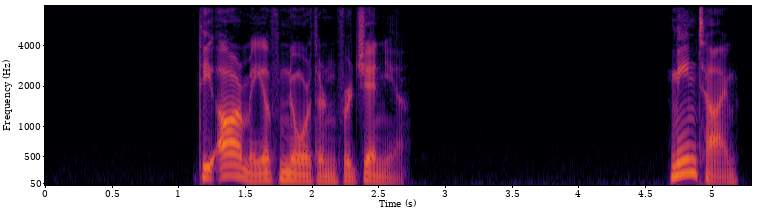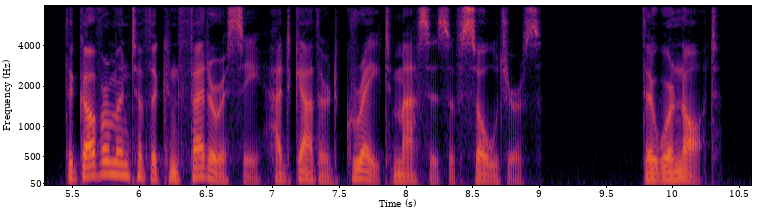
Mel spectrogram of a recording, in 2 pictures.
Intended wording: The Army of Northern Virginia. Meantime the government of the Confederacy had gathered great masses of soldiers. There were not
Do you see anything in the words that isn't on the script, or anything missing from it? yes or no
no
